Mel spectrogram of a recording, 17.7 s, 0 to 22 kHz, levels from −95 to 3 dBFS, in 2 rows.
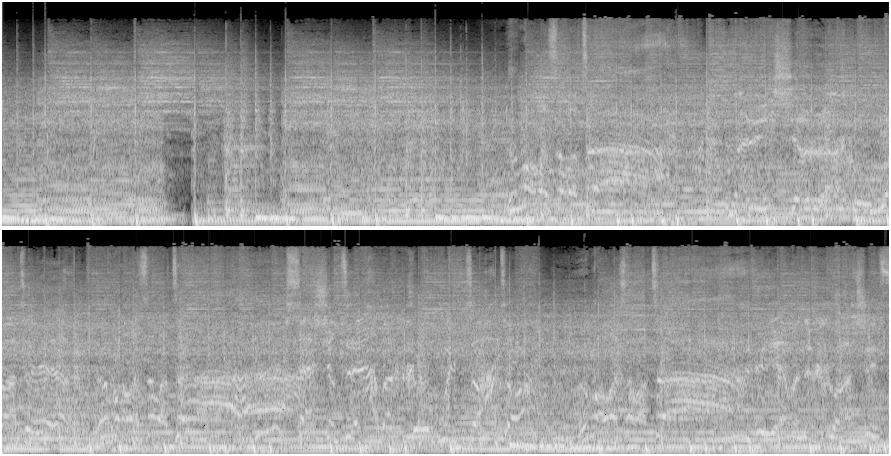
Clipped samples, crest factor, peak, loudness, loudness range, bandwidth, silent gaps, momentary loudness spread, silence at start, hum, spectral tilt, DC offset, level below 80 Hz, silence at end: under 0.1%; 8 dB; 0 dBFS; -8 LUFS; 2 LU; 17.5 kHz; none; 2 LU; 0 s; none; -4 dB/octave; under 0.1%; -22 dBFS; 0 s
